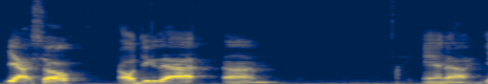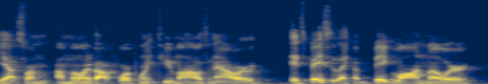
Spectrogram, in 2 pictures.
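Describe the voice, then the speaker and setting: Young male co-host, mid-pitched, folksy casual explainer, audible room echo. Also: measured pace, muffled recording. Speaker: podcast co-host and farm worker. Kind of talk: casual chat, explaining his work.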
